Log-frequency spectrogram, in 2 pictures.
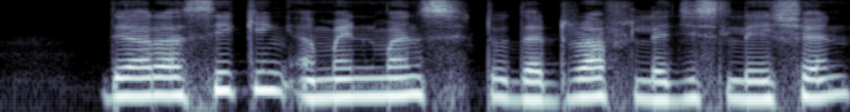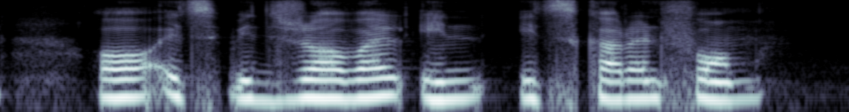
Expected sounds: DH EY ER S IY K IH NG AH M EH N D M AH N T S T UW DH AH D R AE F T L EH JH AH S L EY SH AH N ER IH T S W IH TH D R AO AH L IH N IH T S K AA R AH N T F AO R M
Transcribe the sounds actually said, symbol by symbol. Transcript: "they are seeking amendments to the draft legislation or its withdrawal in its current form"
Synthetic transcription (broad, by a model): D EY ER S IY K IH NG AH M EH N D M AH N T S T UW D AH D R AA F T L EH JH AH S L EY SH AH N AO IH T S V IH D R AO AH L IH N IH T S K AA R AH N T F AO M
